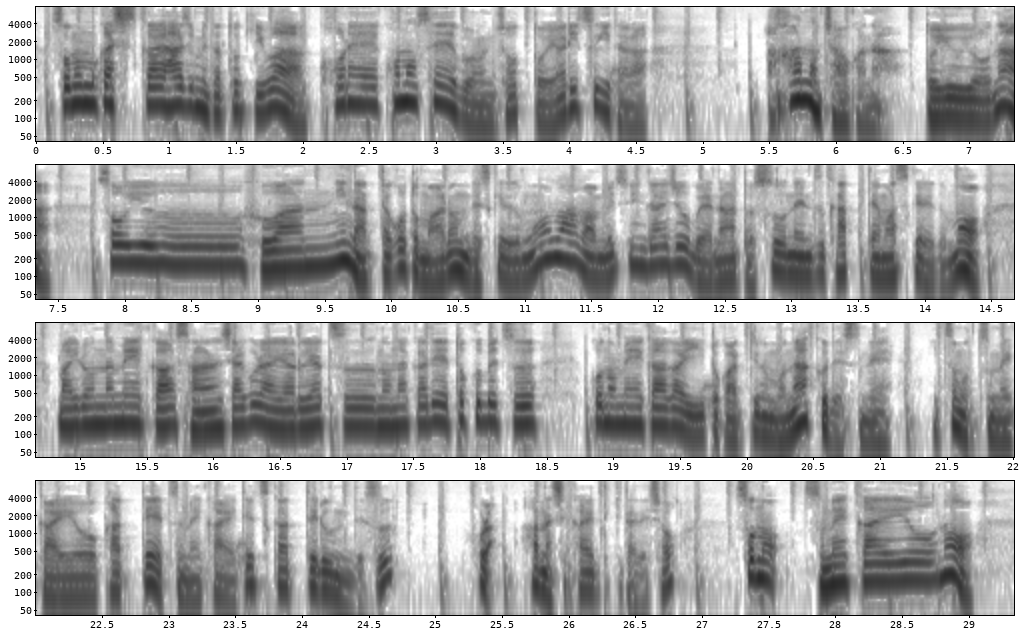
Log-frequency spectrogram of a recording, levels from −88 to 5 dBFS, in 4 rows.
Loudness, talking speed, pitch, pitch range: -22 LUFS, 355 characters per minute, 135 Hz, 105-155 Hz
